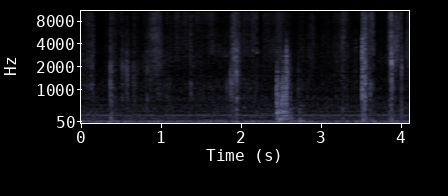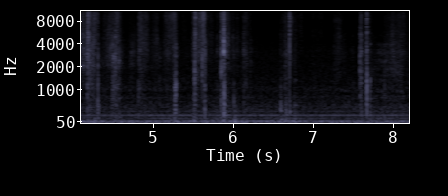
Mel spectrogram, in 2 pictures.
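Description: A deck of oracle cards being shuffled by hand: an irregular run of soft card flicks and slaps, over a faint steady hum.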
